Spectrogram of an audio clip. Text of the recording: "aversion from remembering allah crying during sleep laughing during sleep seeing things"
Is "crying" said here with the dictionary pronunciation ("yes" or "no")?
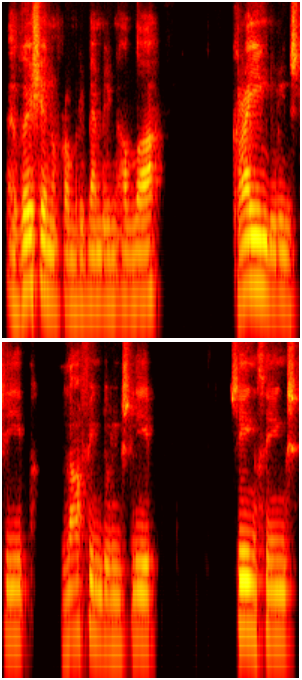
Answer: yes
